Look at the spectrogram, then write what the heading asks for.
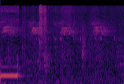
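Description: A steady electronic call tone sounds briefly, drops away into quiet hiss, then starts again right at the end: a Skype call to an asylum office dropping and redialing while thousands of people try to get through at the same time.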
